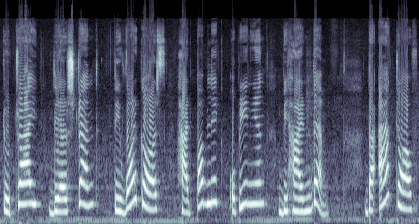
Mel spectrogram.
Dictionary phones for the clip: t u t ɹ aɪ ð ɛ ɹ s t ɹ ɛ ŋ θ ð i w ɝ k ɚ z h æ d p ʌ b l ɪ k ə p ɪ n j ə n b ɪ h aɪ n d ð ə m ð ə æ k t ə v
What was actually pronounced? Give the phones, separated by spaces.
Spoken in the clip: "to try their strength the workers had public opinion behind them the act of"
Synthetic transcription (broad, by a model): t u t ɹ aɪ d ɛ ɹ s t ɹ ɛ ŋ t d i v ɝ k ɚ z h æ d p ʌ b l ɪ k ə p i n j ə n b ɪ h aɪ n d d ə m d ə æ k t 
